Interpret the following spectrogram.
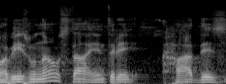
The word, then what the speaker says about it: Hades: colocar e no novo Hades ou como o H em português não se pronuncia Nós escrevemos com H mas acabamos assim engolindo e sai Ades mas escreve com h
